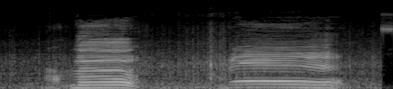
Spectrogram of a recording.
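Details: Tame cattle lowing while being herded to a wide field in the countryside: two drawn-out, steady moos about a second each, separated by a short pause, with quiet rural background.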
